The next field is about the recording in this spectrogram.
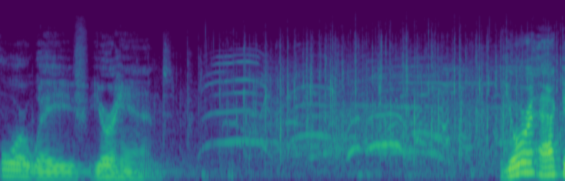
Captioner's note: applause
